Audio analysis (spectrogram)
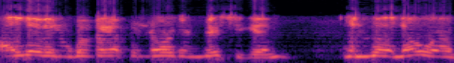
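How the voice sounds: A man talks at a fast pace in an extremely high pitch, with fairly even intonation, vocal fry, and a dry, close sound with no echo.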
